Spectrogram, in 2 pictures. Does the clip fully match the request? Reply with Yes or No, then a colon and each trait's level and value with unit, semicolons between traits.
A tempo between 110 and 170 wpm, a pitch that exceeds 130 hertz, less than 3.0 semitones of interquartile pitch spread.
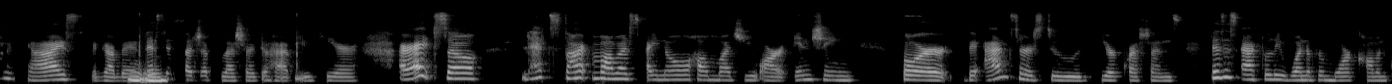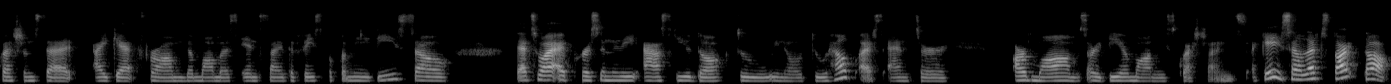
No: average, 160 wpm; medium, 185 Hz; average, 4.1 semitones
